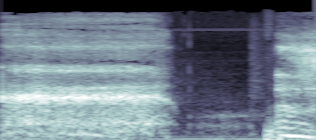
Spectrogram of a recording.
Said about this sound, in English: I'll stop breathing so much.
